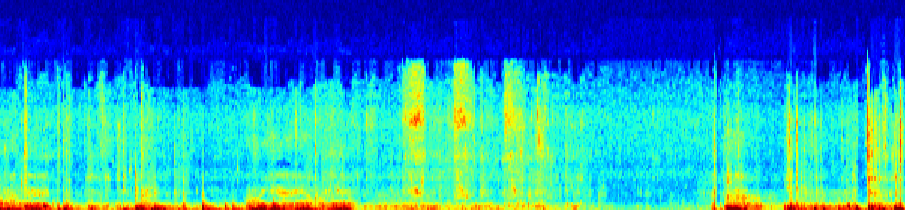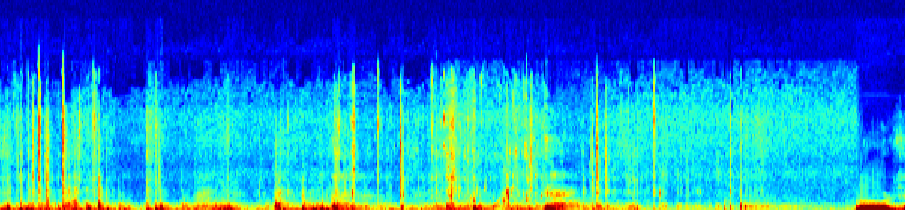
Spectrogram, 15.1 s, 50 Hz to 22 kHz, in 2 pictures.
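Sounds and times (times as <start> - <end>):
clattering knocks in a boat: 0.0 - 3.0, 6.0 - 11.5, 12.3 - 13.1.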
